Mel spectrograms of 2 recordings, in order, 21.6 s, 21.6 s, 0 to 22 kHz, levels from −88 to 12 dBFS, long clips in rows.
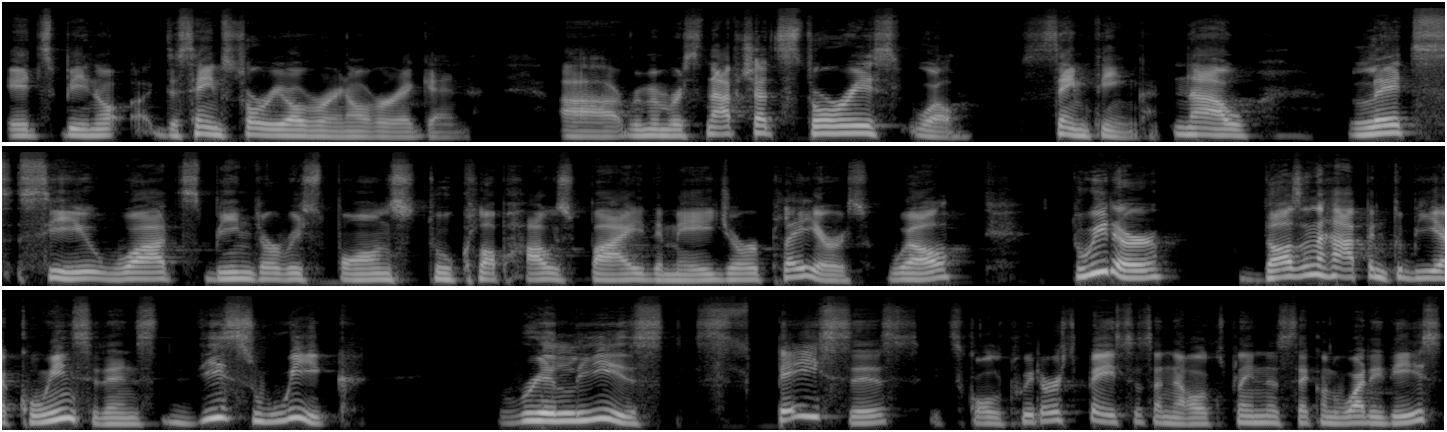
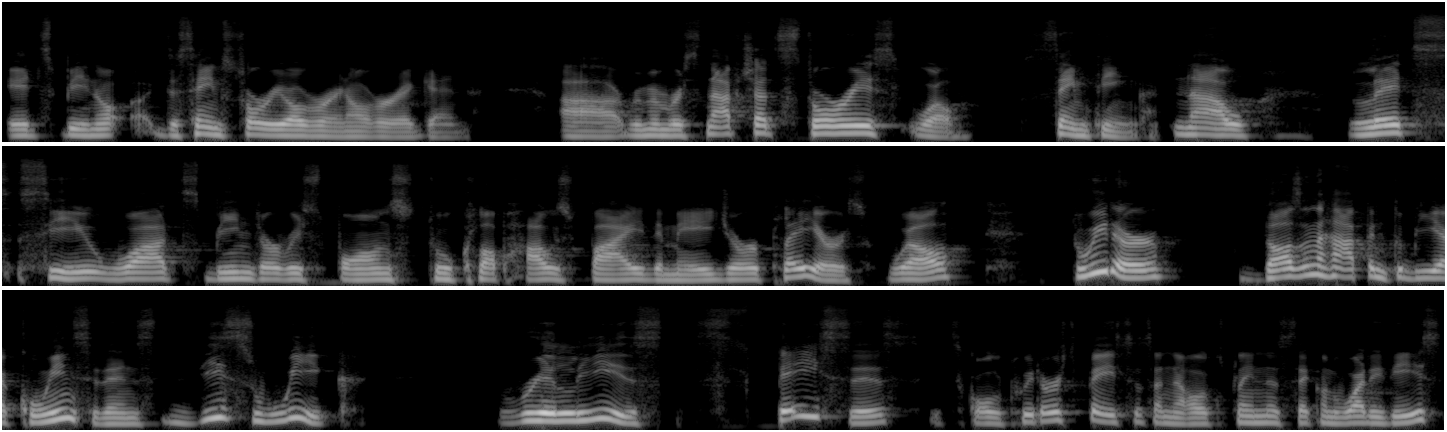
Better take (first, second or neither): first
